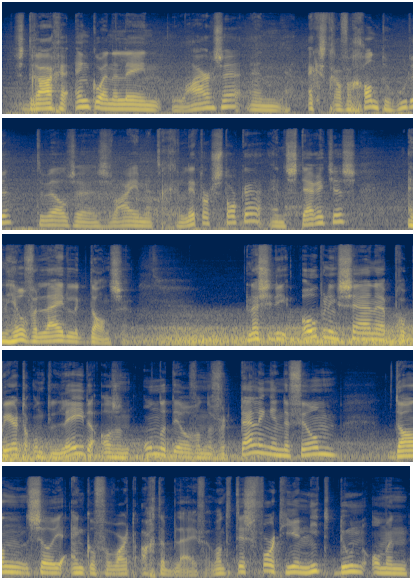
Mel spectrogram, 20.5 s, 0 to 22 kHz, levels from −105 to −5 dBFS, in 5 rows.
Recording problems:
rain or running water; loud; throughout; 7 dB below the speech

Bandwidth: 15 kHz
